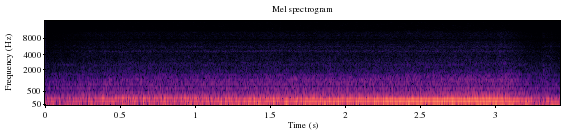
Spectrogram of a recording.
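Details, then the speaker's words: C5 Corvette with 3.90 gears and HPI differential brace installed, cruising about 50 mph at 1,700 rpm: steady low drone, even hum and faint vibration; drivetrain sounds smooth and healthy. "otherwise the drive train noise really isn't bad you can hear a little [Music] vibration"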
